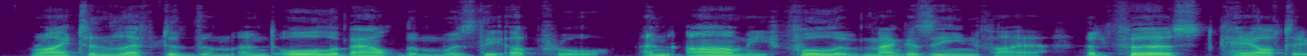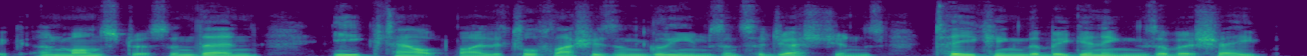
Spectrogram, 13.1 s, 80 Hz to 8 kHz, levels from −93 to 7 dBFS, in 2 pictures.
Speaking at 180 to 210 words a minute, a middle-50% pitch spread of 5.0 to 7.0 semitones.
Yes: average, 190 wpm; average, 5.3 semitones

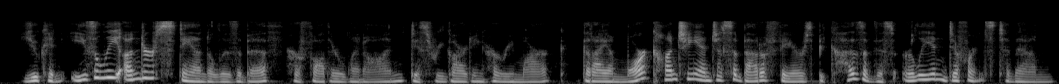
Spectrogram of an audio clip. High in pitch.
No: medium, 145 Hz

